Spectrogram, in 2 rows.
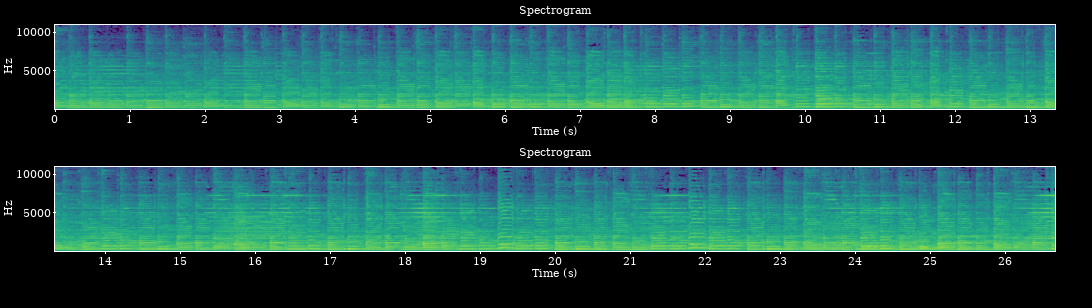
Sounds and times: Sitar: 0.0s - 26.6s.

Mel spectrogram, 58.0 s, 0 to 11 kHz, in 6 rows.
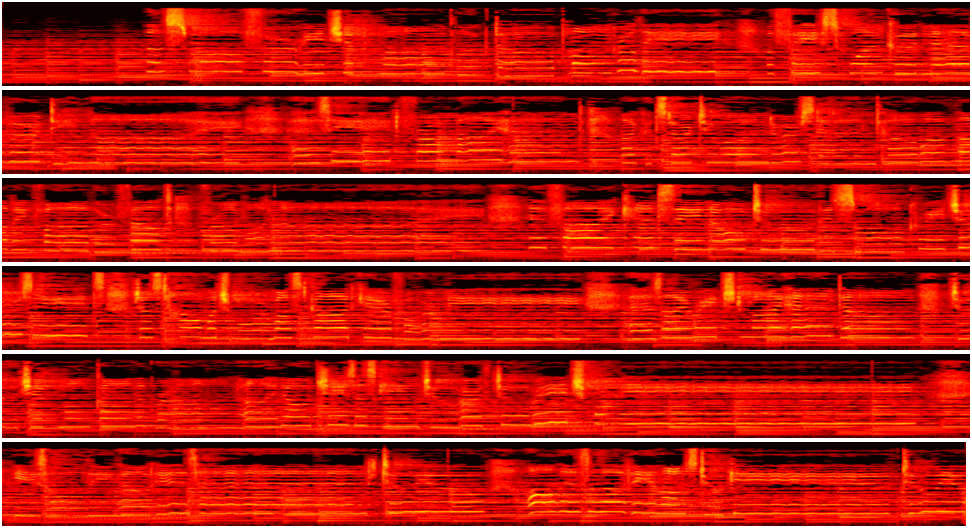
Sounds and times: Music: 0.0s - 58.0s.

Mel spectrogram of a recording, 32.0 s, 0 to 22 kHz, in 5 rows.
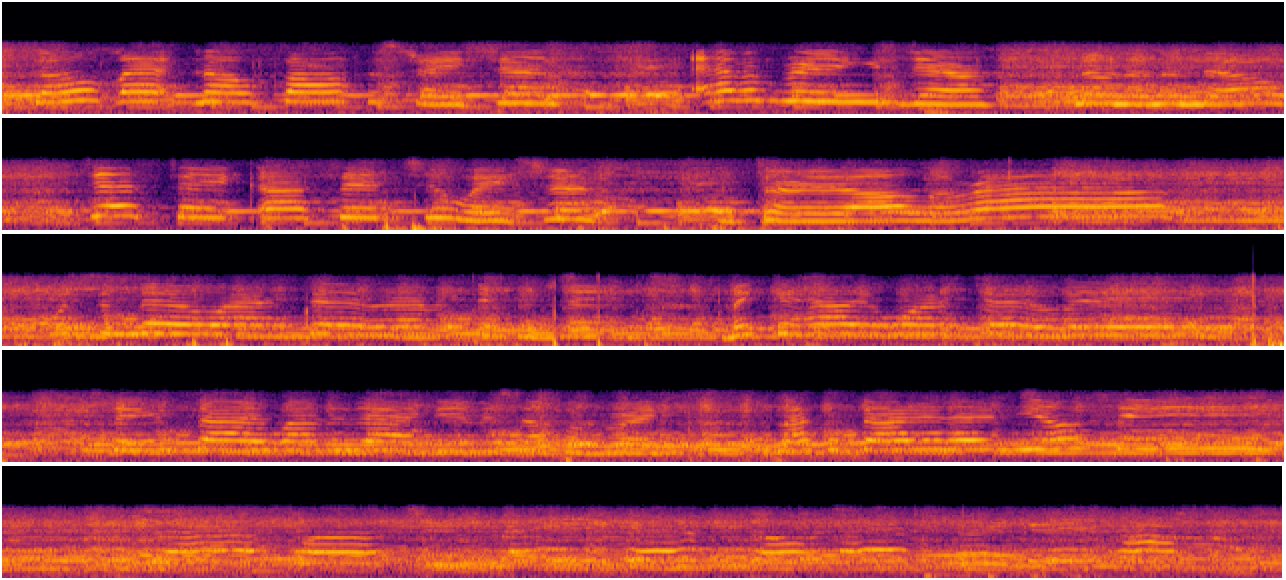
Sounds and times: Female singing: 0.0s - 12.3s, 13.1s - 18.7s, 19.7s - 32.0s
Music: 0.0s - 32.0s
Child singing: 13.1s - 18.7s, 19.7s - 25.7s, 26.3s - 32.0s.

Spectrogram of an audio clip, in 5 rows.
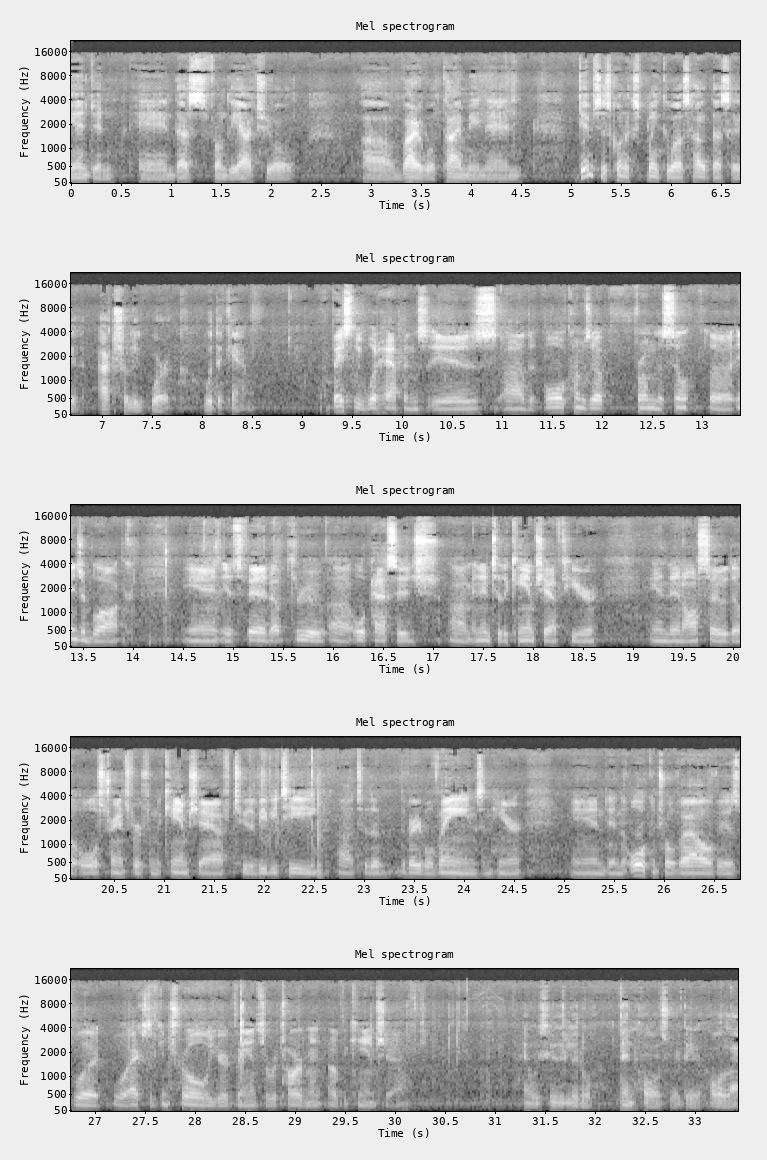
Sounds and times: Speech: 0.0s - 2.3s, 2.9s - 8.6s, 9.2s - 30.3s, 31.2s - 33.4s.

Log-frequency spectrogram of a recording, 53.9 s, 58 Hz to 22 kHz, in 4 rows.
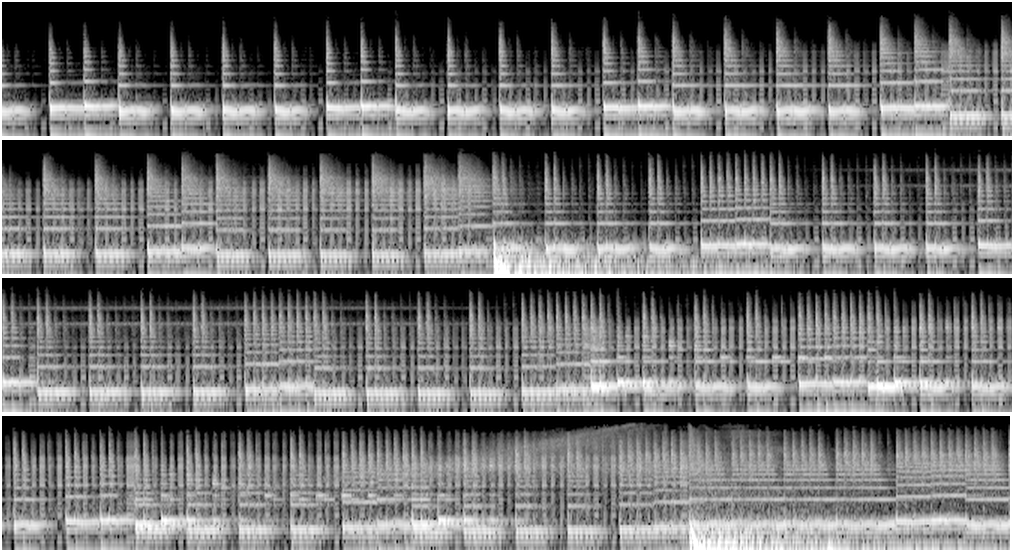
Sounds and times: Music: 0.0s - 53.8s.

